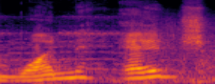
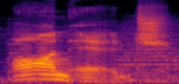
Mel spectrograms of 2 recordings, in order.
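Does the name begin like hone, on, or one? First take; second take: one; on. First: The name begins with the word one. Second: The name begins with the word on. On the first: The name means a single blade. The speaker calls it wrong. "because it evolves into a Pokemon called Doublade" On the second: The name means honor and a blade's edge. The speaker calls it right. "because it's honor and the edge of a sword"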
